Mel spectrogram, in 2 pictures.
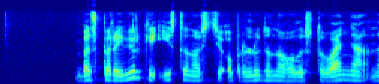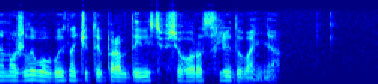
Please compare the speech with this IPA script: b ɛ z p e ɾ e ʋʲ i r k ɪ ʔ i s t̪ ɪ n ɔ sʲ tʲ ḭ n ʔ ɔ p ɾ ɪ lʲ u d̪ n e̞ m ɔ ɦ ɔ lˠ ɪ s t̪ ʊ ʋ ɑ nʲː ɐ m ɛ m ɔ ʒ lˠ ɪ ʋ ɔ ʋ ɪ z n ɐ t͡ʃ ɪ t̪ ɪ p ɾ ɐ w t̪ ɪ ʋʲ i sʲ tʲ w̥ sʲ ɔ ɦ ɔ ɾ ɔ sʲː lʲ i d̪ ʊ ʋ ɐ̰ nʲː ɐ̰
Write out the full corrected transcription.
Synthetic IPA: b ɛ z p e ɾ e ʋʲ i r k ɪ ʔ i s t̪ ɪ n ɔ sʲ tʲ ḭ ʔ ɔ p ɾ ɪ lʲ u d̪ n e̞ n ɔ ɦ ɔ lˠ ɪ s t̪ ʊ ʋ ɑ nʲː ɐ n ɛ m ɔ ʒ lˠ ɪ ʋ ɔ ʋ ɪ z n ɐ t͡ʃ ɪ t̪ ɪ p ɾ ɐ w d̪ ɪ ʋʲ i sʲ tʲ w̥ sʲ ɔ ɦ ɔ ɾ ɔ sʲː lʲ i d̪ ʊ ʋ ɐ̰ nʲː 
